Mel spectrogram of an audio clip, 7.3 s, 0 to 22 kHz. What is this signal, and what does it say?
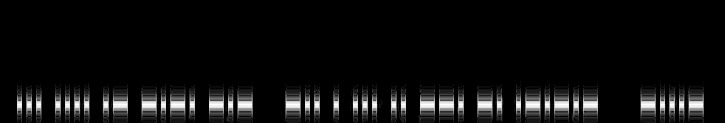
Morse code, heard as a keyed tone, about 25 wpm, 600 Hz. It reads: SHACK DESIGN. <BT>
